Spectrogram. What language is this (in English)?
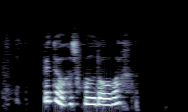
Breton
